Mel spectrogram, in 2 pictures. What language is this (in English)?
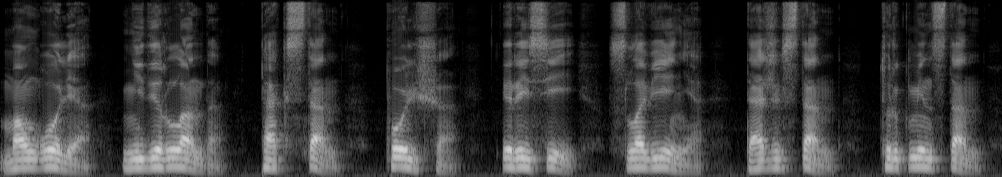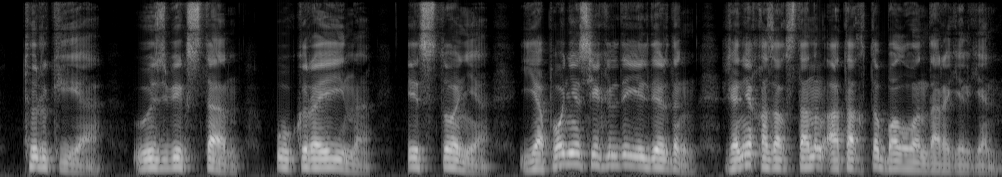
Kazakh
